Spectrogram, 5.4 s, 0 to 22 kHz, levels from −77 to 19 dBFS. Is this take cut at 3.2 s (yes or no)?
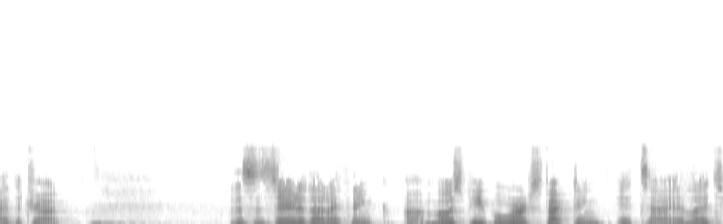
no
